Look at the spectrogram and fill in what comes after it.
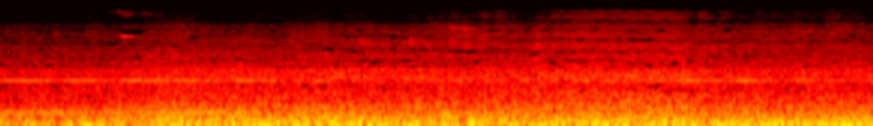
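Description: Freight train rolling past, a steady low rumble with a faint high tone held through most of it.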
